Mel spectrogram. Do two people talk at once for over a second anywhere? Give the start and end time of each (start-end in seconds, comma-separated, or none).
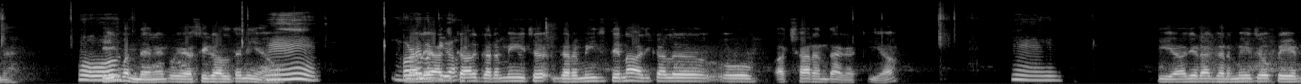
none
